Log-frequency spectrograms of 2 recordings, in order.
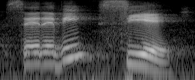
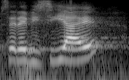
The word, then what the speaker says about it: cerevisiae: que digan, este sabe, cuando se une la A y la E, se pronuncian como si fuera E. Nada más. ¿Cómo se leería? Cerevicie. Cerevicie. Entonces, si yo los escucho, Cerevisiae, este no sabe nada.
